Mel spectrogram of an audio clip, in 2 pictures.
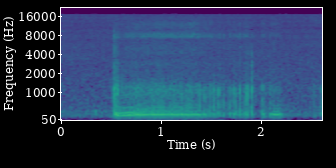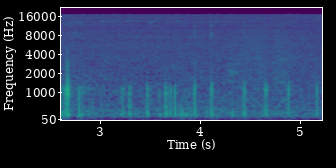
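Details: A sleeping puppy gives a low buzzing snore on one breath, then a run of soft clicking and snuffling sounds, in a quiet room; snoring.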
